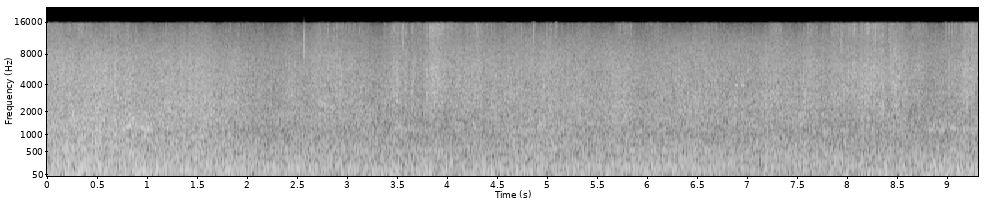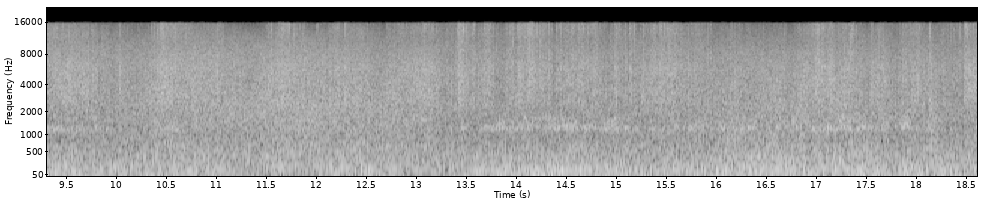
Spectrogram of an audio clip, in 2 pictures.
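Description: Hurricane-force wind of a hurricane's back eyewall blowing in a steady, dense rush of noise that never lets up.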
